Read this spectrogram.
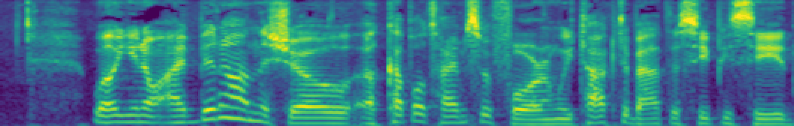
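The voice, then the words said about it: Smooth, pleasant radio voice. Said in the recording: “You have that radio voice I love to hear... such a wonderful voice”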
